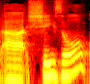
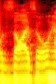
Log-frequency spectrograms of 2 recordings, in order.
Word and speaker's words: Xizor: And a guy called Xizor, or Xizor, however you want to pronounce it. X-I-Z-O-R, I think it's pronounced.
